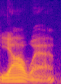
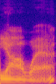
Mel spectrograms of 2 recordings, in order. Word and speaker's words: Yahweh: the so-called tetragrammaton, which in English is commonly pronounced Yahweh, that just by saying the name Yahweh, you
